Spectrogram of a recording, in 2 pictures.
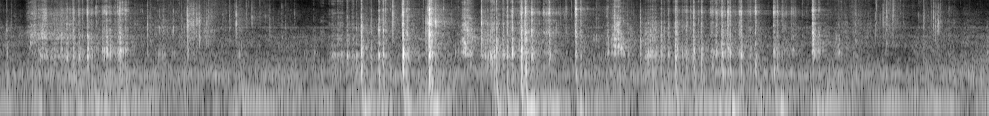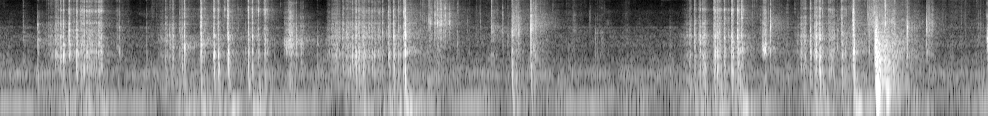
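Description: A metal utility knife blade shaves a solid, dry white bar of soap held in the hand, cutting it into crunchy flakes. Bright, crisp scraping and crunching strokes come in clustered bursts separated by short quiet pauses, each stroke ending quickly with little ring. A faint low hum sits underneath.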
